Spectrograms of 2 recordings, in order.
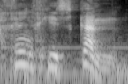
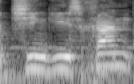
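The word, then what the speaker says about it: Chinggis Khan: imperio mongol ese era gengis khan o chingis jan en la versión original pero la pronunciación castellana mola más css es para entender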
